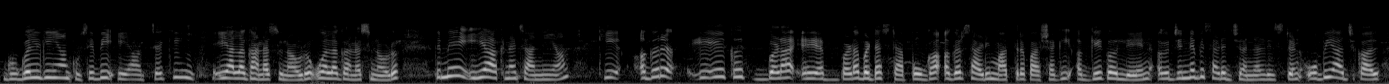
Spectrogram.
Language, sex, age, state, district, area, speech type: Dogri, male, 18-30, Jammu and Kashmir, Reasi, rural, spontaneous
